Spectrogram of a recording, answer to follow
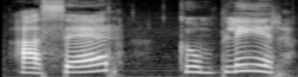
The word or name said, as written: hacer cumplir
